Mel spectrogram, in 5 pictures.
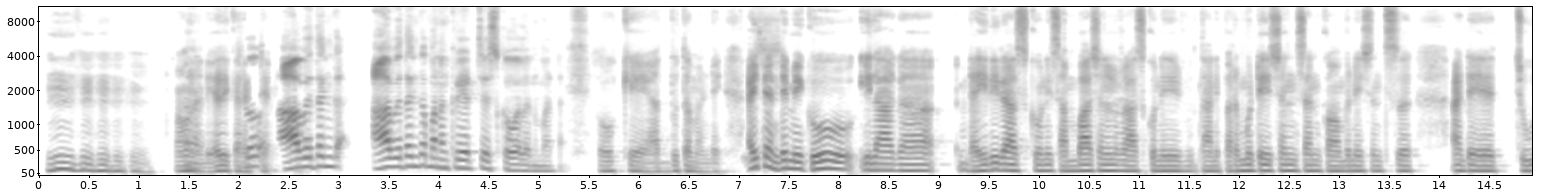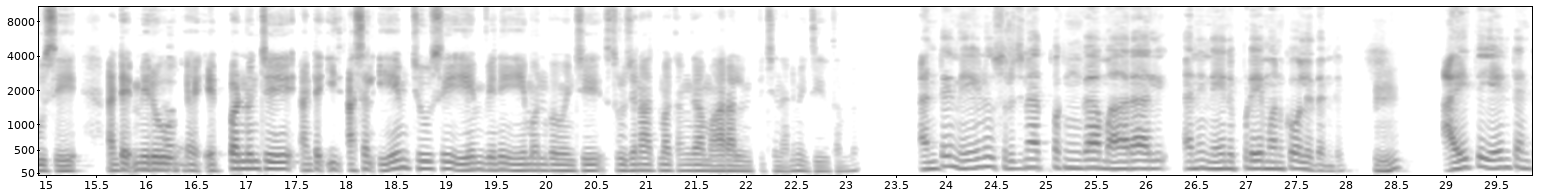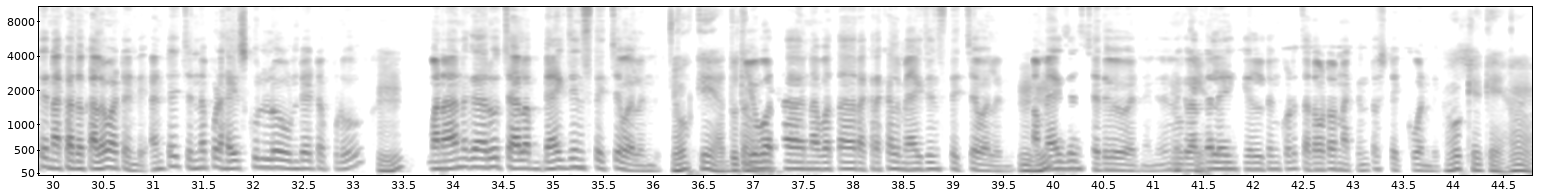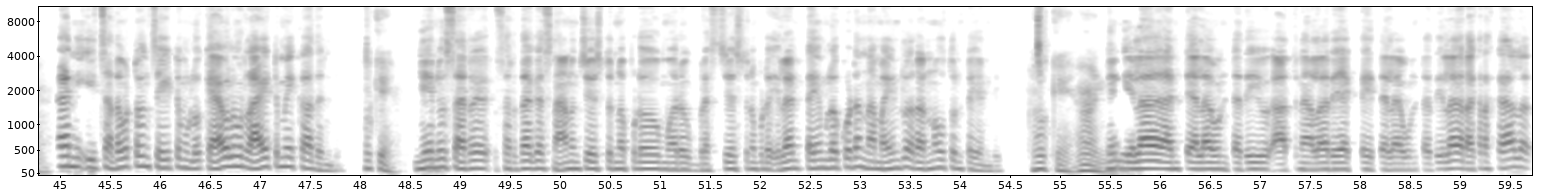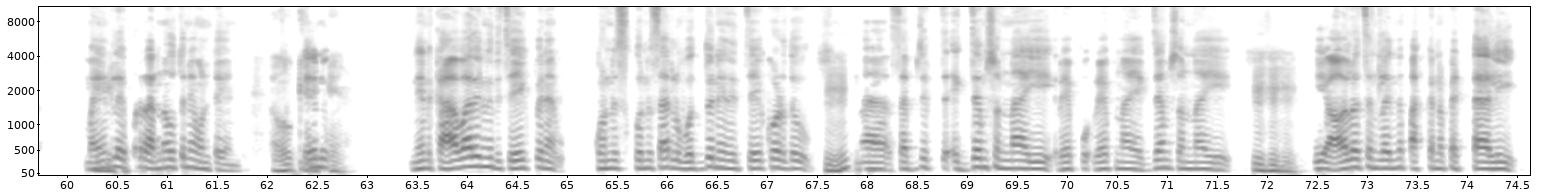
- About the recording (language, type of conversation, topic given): Telugu, podcast, సృజనకు స్ఫూర్తి సాధారణంగా ఎక్కడ నుంచి వస్తుంది?
- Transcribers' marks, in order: in English: "సో"; in English: "క్రియేట్"; other background noise; tapping; in English: "పర్ముటేషన్స్ అండ్ కాంబినేషన్స్"; sniff; in English: "హై స్కూల్లో"; in English: "మ్యాగజైన్స్"; in English: "మ్యాగజైన్స్"; in English: "మ్యాగజైన్స్"; in English: "బ్రష్"; in English: "మైండ్‌లో"; lip smack; in English: "రియాక్ట్"; in English: "మైండ్‌లో"; in English: "సబ్జెక్ట్"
